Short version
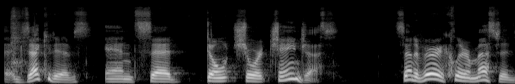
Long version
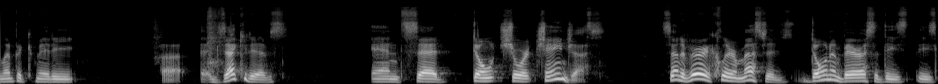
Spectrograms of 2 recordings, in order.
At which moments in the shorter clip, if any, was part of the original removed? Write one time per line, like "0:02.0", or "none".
0:01.0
